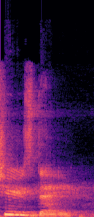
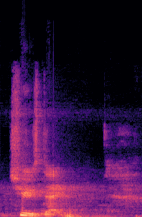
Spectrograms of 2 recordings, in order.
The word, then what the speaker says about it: Tuesday: when in reality it's tuesday choose like i want to choose what i'm having for breakfast this morning tuesday not tuesday tuesday and then the last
